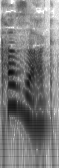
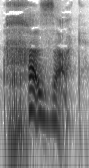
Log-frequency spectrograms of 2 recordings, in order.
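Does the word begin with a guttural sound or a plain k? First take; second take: plain k; guttural. First: It begins with a plain k sound. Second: It begins with a throaty guttural sound. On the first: The speaker calls it wrong. "Not kazak" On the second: The speaker calls it right. "but chazak"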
